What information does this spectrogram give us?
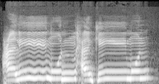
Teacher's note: Dhomatain bertemu dengan huruf ha, maka membacanya harus jelas.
